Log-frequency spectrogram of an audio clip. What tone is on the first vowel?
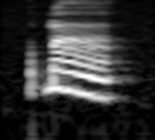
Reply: falling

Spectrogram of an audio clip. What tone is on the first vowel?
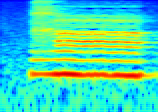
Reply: high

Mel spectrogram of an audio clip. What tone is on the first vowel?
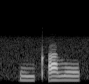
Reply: low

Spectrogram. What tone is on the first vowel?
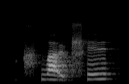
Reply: low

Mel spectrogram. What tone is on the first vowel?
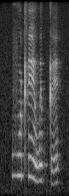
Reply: high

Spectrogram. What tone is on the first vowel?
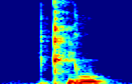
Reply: high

